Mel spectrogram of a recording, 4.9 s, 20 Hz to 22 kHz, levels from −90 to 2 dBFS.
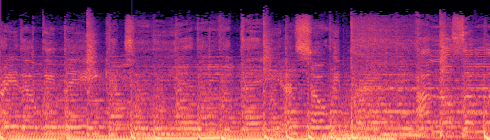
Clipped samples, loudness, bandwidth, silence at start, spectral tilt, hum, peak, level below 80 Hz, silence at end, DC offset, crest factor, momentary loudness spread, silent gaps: under 0.1%; -11 LUFS; 15.5 kHz; 0 s; -5.5 dB/octave; none; 0 dBFS; -12 dBFS; 0 s; under 0.1%; 8 dB; 3 LU; none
